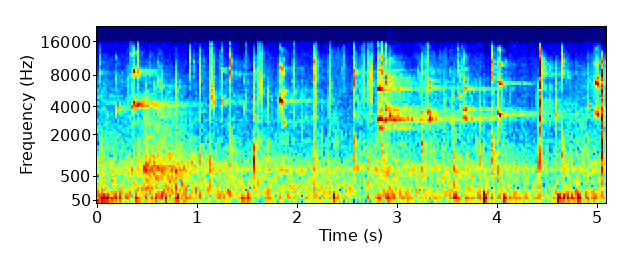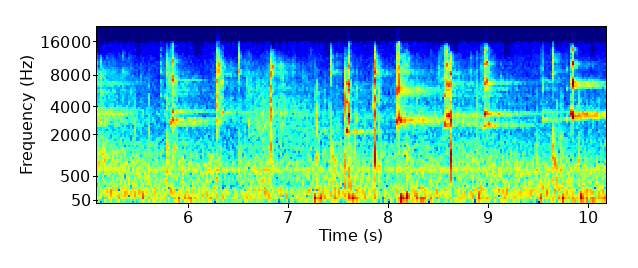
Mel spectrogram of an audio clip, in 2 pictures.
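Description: Table tennis ball clicking sharply off the paddles and table during a rally, in an irregular series of ticks. Short high squeaks of the players' shoes on the court floor come between the hits.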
